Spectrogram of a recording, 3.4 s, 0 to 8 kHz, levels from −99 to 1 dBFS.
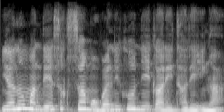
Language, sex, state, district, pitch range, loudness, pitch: Garo, female, Meghalaya, West Garo Hills, 185-255 Hz, -14 LUFS, 220 Hz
